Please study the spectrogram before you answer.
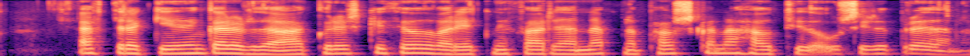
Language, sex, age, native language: Icelandic, female, 40-49, Icelandic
